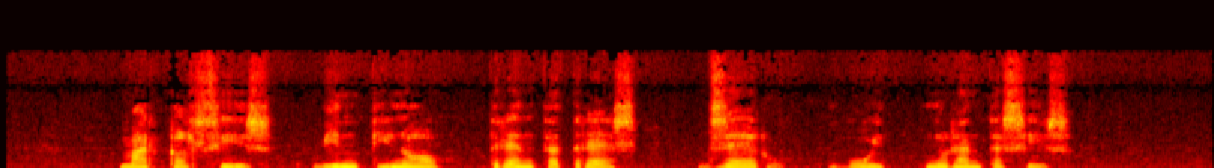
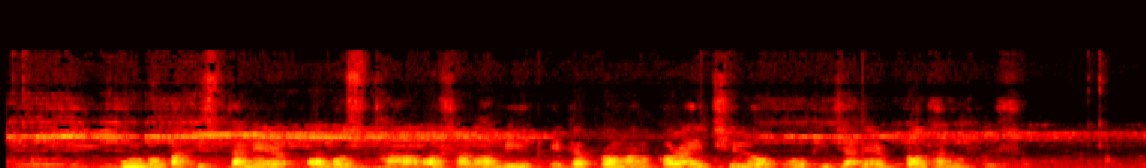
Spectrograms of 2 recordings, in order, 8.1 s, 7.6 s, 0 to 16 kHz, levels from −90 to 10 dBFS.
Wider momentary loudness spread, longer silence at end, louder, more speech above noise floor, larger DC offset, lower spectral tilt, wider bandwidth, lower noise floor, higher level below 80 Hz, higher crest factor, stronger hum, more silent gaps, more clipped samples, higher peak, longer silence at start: about the same, 9 LU vs 10 LU; first, 1 s vs 0.6 s; about the same, -25 LUFS vs -25 LUFS; first, 37 dB vs 29 dB; neither; about the same, -5 dB/octave vs -5.5 dB/octave; about the same, 11.5 kHz vs 11.5 kHz; first, -62 dBFS vs -53 dBFS; about the same, -60 dBFS vs -56 dBFS; about the same, 20 dB vs 20 dB; neither; neither; neither; about the same, -8 dBFS vs -6 dBFS; first, 0.8 s vs 0.05 s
